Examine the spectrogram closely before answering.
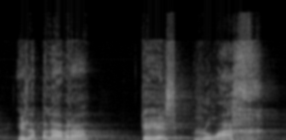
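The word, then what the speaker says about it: רוח: La palabra para espíritu en el hebreo es la palabra que es roaj, que se escribe ru con ch, pero repito, ese pronuncio pronuncia como J.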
